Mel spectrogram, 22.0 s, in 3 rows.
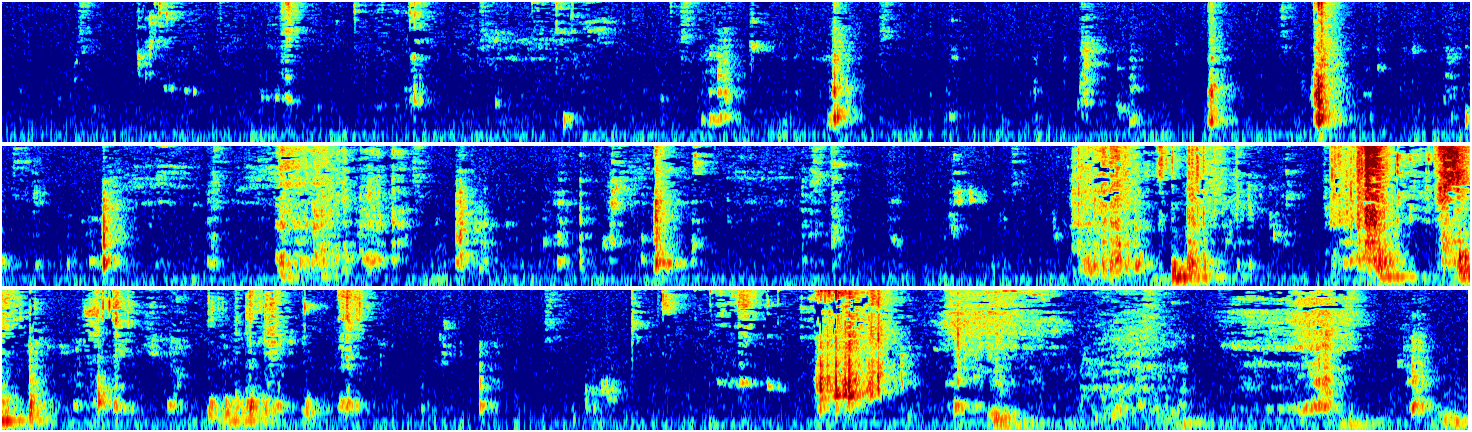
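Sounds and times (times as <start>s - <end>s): person chewing crunchy food: 0.6s - 19.6s.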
